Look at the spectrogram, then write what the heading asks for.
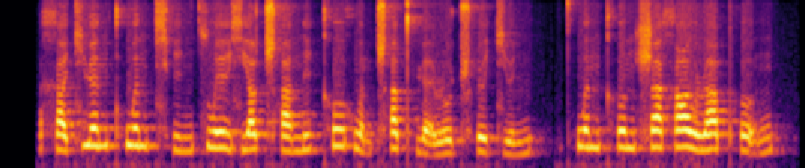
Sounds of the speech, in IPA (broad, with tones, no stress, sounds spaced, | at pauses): x ä˧˥ t͡ɕ ɥ ɛ˥ n kʰ w ə˥ n t͡ɕʰ i˧˥ ŋ t͡s w e˥˩ ɪ̯ ɕ j ä˥ ʈ͡ʂʰ a˧˥ n i˥ kʰ o˥ ʊ̯ x w ə̰˨˩ n ʈ͡ʂʰ ä˥ t̪ʰ ɥ ɛ̰˨˩ ɻ u˧˥ ʈ͡ʂʰ ɻ̩˥˩ t͡ɕ y˧˥ n | t̪ʰ w ə˥˧ n kʰ ɤ˥˧ ŋ ʂ ä˥˧ x ɑ˥˩ ʊ̯ ɻ ä˥ pʰ ɤ̰˨˩˦ ŋ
